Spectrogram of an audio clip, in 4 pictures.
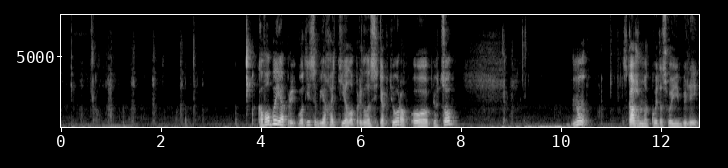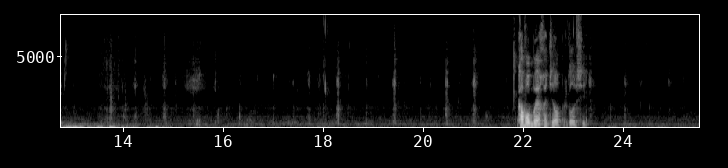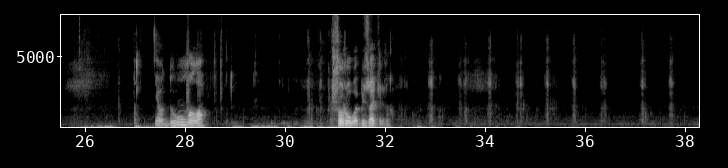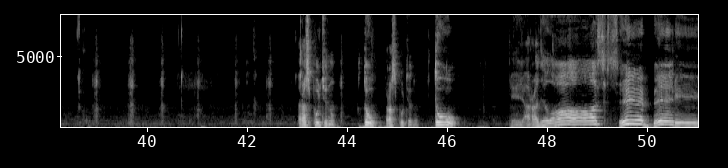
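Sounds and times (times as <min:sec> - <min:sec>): faint chewing with soft clicks: 0:00.0 - 0:04.0, 0:08.6 - 0:09.8, 0:10.5 - 0:11.3, 0:12.8 - 0:22.0, 0:22.8 - 0:44.4, 0:46.4 - 0:47.3.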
